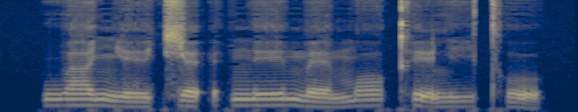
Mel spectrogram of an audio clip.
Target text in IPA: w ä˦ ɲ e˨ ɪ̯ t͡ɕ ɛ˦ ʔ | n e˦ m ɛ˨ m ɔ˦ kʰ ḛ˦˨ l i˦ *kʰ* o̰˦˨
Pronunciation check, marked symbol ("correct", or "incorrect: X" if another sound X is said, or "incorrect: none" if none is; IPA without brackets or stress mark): incorrect: tʰ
